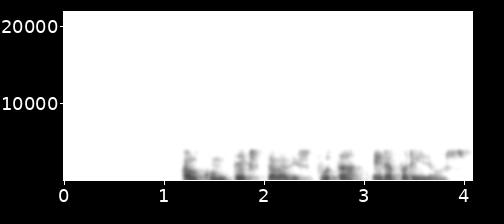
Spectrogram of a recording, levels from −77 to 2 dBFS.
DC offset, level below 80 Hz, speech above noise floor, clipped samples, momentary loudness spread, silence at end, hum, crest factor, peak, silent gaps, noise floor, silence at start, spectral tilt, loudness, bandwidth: under 0.1%; -72 dBFS; 52 dB; under 0.1%; 6 LU; 0.1 s; none; 20 dB; -12 dBFS; none; -82 dBFS; 1.2 s; -4.5 dB/octave; -31 LUFS; 4.2 kHz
